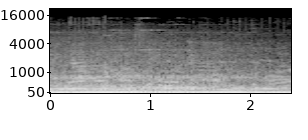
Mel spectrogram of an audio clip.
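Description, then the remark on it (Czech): A steady low rumble of road traffic with vehicles passing by at a road exit from Sady 35 heading toward Prague in Plzeň, Czech Republic; a continuous engine drone filling the background without any clear pauses. “No a teď jsme u jednoho z nebezpečných míst, to je sjezd ze sadu 35. směrem na Prahu, kde se člověk musí dobře rozhlédnout, aby ho nesrazilo auto.”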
